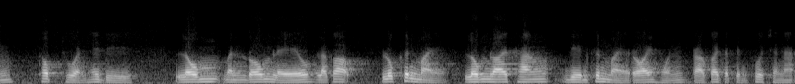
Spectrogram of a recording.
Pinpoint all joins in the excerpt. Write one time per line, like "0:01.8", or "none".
0:04.6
